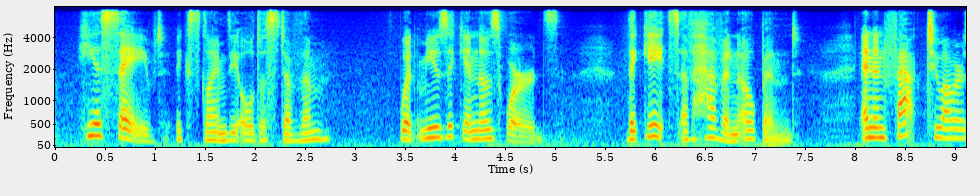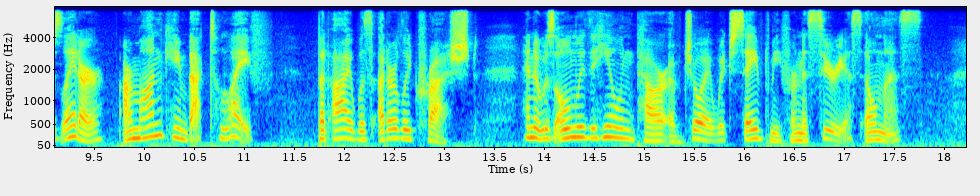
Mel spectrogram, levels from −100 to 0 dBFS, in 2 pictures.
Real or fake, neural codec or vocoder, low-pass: fake; codec, 16 kHz, 0.5 kbps, X-Codec, HuBERT features, trained on LibriSpeech; 7.2 kHz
